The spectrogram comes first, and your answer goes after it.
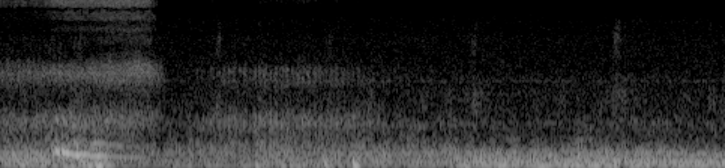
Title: Maine Coon Valentina snoring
